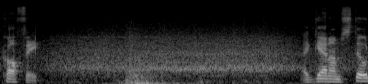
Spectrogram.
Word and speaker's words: Coffey: I've always called him Kofi, but I believe from some of the comments I've had, they're actually pronounced Coffey.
